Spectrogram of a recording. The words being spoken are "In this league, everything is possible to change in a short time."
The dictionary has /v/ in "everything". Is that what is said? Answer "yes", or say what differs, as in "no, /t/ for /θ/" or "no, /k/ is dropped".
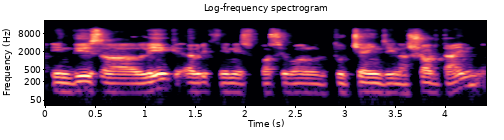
no, /b/ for /v/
